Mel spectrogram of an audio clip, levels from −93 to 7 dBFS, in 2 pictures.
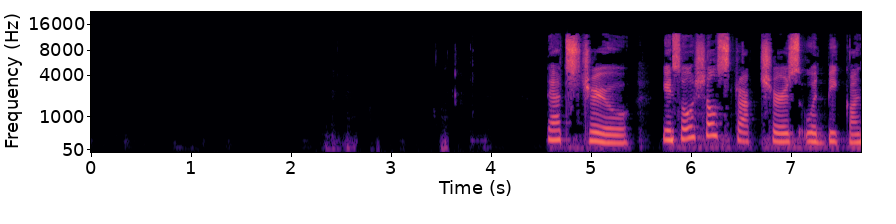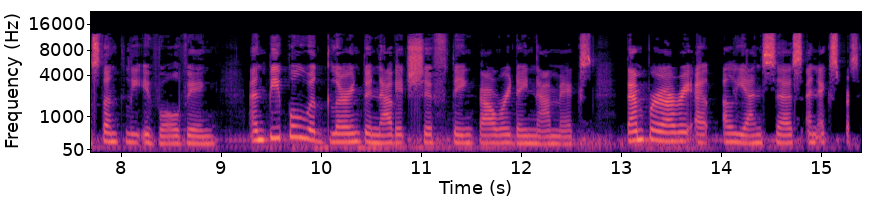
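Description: Speech with damaged data in a compressed stream at 0.44, 5.81 (just before "structures would be constantly"), 10.74 and 15.26 s. Corrupted frames are misdecoded before the decoder resyncs.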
